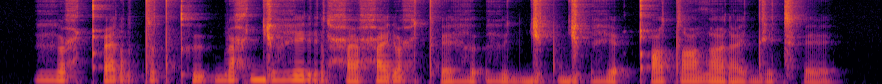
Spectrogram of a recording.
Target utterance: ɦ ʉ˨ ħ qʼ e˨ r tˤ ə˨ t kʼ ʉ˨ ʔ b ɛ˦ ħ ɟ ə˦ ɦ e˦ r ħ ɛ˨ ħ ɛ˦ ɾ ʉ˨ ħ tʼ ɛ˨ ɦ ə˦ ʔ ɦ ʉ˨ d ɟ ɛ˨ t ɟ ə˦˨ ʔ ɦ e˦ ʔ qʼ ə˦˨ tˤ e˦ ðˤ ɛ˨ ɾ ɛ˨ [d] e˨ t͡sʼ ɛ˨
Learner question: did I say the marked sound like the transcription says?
yes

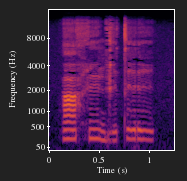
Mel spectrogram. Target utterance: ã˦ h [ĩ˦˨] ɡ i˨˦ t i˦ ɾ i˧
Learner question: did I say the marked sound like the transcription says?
yes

